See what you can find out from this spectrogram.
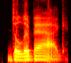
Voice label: "dillybag", American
